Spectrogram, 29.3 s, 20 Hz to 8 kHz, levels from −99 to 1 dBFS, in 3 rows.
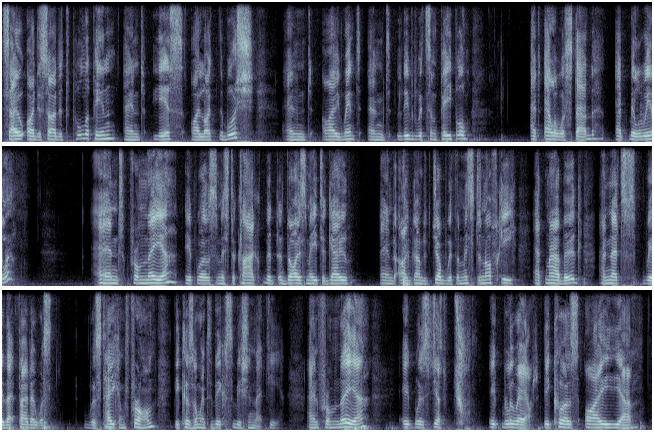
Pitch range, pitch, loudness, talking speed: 170-195 Hz, 180 Hz, -25 LUFS, 160 wpm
